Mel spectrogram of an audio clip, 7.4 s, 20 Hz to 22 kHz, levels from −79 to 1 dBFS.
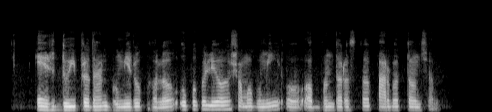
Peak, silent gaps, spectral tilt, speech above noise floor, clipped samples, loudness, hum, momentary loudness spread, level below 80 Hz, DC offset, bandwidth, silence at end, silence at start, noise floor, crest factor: -2 dBFS; none; -8.5 dB/octave; over 72 dB; under 0.1%; -18 LUFS; none; 7 LU; -58 dBFS; under 0.1%; 6.4 kHz; 0.85 s; 0.55 s; under -90 dBFS; 16 dB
